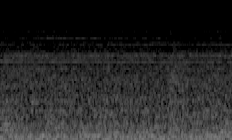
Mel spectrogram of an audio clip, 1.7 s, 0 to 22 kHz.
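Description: Steady broadband jet roar from an Aermacchi MB-339 trainer in Microsoft Flight Simulator 2024, continuous and even throughout with no talk over it.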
